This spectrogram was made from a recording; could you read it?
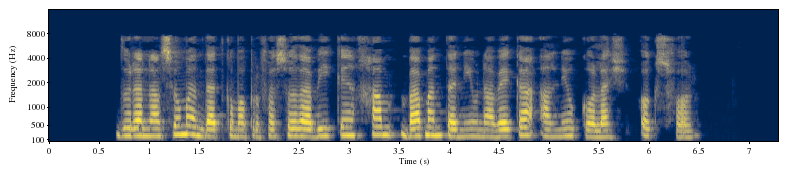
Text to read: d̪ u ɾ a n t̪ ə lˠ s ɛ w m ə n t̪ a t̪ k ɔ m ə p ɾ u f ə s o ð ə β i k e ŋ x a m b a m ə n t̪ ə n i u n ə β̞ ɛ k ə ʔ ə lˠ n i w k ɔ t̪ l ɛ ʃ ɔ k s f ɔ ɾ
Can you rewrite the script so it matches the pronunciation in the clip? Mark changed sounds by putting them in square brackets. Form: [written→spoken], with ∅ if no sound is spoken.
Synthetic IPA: d̪ u ɾ a n t̪ ə lˠ s ɛ w m ə n [t̪→d̪] a t̪ k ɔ m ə p ɾ u f ə s o ð ə β i k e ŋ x a m b a m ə n t̪ ə n i u n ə β̞ ɛ k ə ʔ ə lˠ n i w k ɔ [t̪→∅] l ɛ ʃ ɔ k s f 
